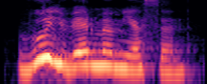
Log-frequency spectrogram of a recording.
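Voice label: "выль вермӧмъясӧн", Komi, female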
